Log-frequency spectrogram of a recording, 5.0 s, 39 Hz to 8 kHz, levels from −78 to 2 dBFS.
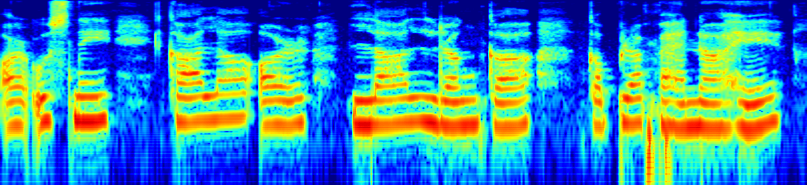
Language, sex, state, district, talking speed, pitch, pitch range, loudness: Hindi, female, Sikkim, Gangtok, 120 wpm, 225 Hz, 215-240 Hz, -13 LUFS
